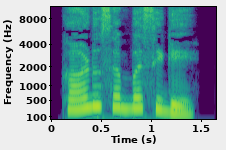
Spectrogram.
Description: ♪ kāḍu sabbasige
